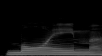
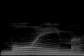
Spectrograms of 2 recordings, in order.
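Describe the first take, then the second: Both takes have the same delivery.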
